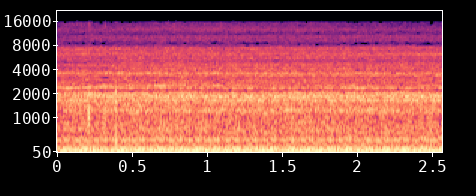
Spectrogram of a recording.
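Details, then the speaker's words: Ford Power Stroke diesel utility truck cold start at 11°F, in for rough running and engine noise: steady slightly rough cold idle with light gray-white smoke and a thin high whistle of the turbo spooling; normal turbo spool on cold idle. "you guys just heard that spool up but this 0660 is uh definitely been put to use"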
